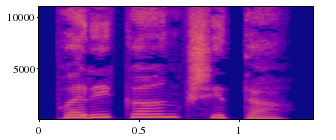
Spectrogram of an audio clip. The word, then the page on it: ಪರಿಕಾಂಕ್ಷಿತ: parikāŋkṣita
